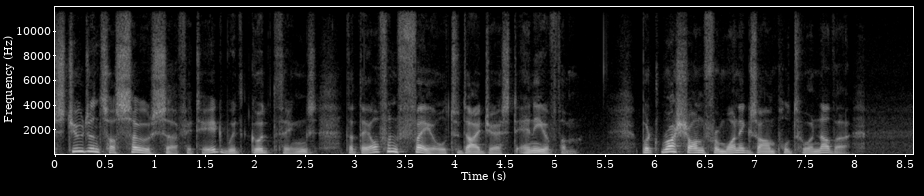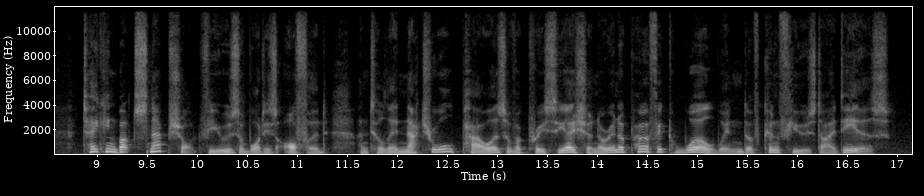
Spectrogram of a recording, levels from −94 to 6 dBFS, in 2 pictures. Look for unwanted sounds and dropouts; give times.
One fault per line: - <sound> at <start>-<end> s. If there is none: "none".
none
